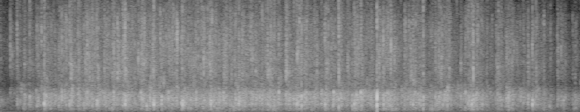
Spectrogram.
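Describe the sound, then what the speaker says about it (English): A hall audience at the Unipart colleagues awards in Nuneaton gives the CSR team a steady round of applause, dense and sustained for several seconds with no talking over it. "So I think a round of applause to the CSR team."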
